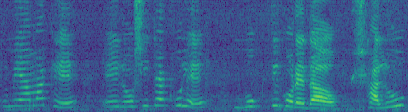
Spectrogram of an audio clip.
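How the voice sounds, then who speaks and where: A woman voicing a hungry, gullible tiger in an animated children's story, bossy but easily scared, with drawn-out delivery. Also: very high voice, slight background noise. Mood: pleading.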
